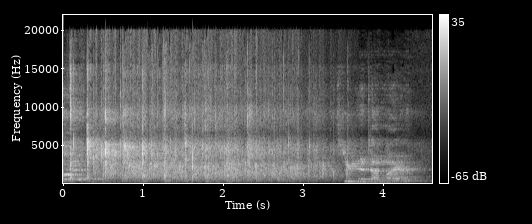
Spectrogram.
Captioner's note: audience applauds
